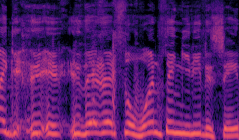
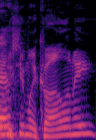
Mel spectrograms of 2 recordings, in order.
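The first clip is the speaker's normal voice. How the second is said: usual speaking voice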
